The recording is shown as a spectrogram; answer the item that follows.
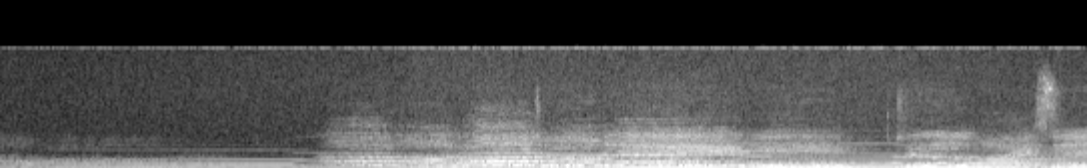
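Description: Background choral music: a choir sings soft held chords that swell louder about three seconds in.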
